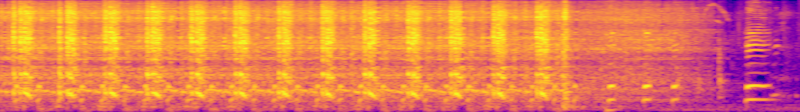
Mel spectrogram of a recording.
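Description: A Generac standby generator's twin-cylinder engine is cranked over on its starter with the spark plugs out for a compression test, chugging at about four pulses a second. The cranking stops about four seconds in.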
